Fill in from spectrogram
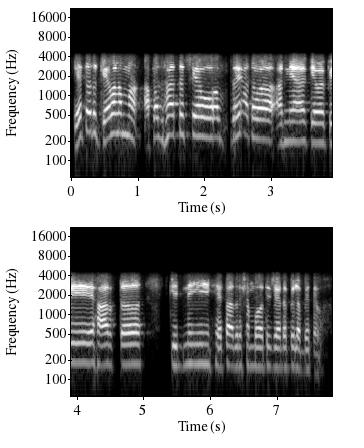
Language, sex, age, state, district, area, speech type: Sanskrit, male, 45-60, Karnataka, Bangalore Urban, urban, conversation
